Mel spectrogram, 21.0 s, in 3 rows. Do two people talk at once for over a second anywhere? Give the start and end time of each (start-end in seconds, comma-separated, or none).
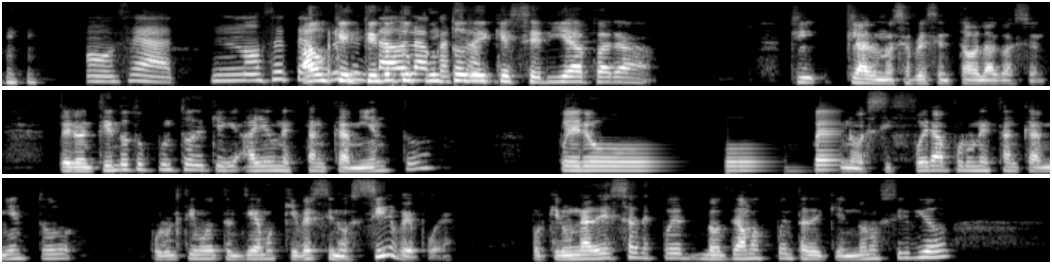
2.0-3.4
